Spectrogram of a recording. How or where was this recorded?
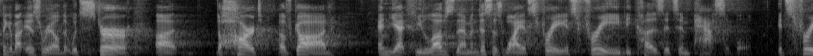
live audience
